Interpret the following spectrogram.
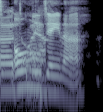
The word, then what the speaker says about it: Dana: look at Dana and pronounce it Donna.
